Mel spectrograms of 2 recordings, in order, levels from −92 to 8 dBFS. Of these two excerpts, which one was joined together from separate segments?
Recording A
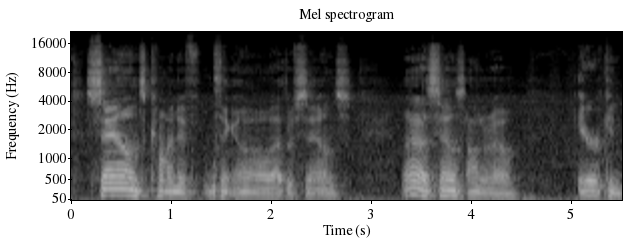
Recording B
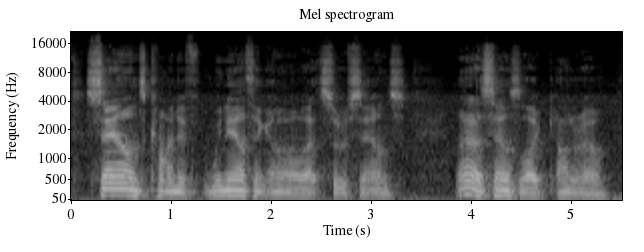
A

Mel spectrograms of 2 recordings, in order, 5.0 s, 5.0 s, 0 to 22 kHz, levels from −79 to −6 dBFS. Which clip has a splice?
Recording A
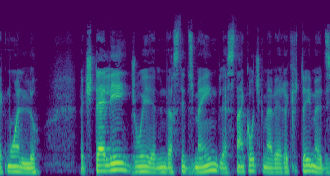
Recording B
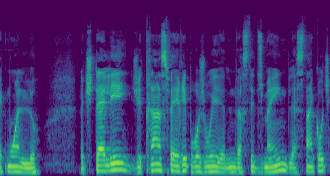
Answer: A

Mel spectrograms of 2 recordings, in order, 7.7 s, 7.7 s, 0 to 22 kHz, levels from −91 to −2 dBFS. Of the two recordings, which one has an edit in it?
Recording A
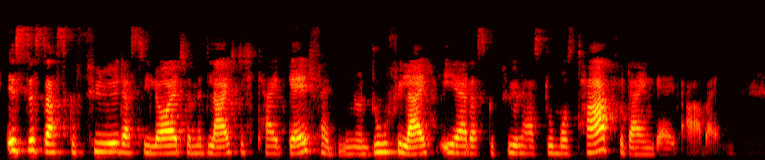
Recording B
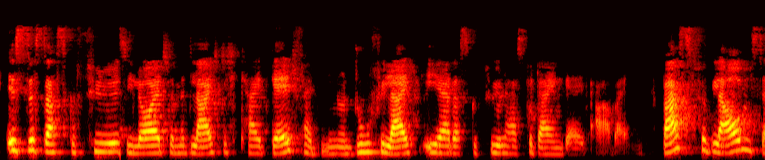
B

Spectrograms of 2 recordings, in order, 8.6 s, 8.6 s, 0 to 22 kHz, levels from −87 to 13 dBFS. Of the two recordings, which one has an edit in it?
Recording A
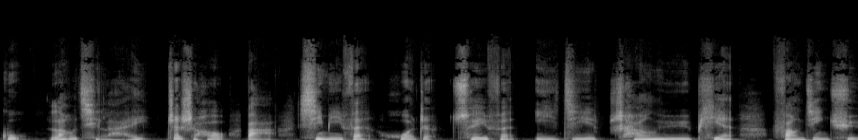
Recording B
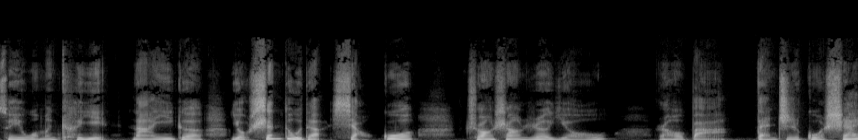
A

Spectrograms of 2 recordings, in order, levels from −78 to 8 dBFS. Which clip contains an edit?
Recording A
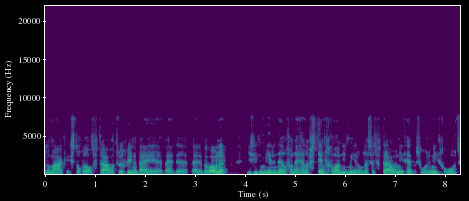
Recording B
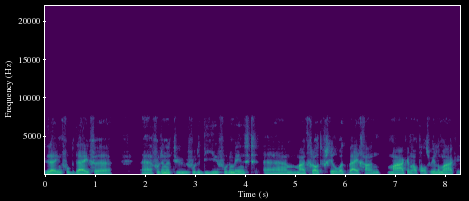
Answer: A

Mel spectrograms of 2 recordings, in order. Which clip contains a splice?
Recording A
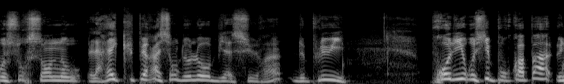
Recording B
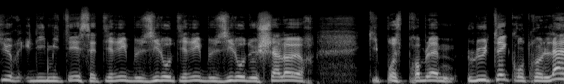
B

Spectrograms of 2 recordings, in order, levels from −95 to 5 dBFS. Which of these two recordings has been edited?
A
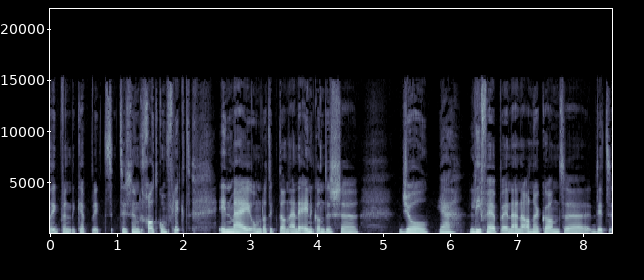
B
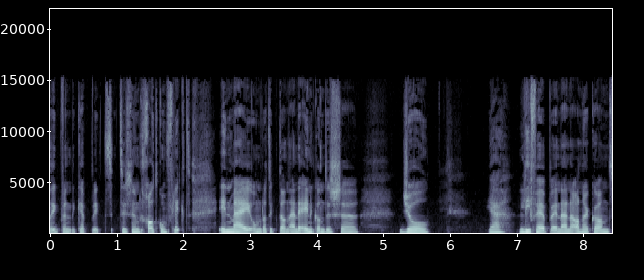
A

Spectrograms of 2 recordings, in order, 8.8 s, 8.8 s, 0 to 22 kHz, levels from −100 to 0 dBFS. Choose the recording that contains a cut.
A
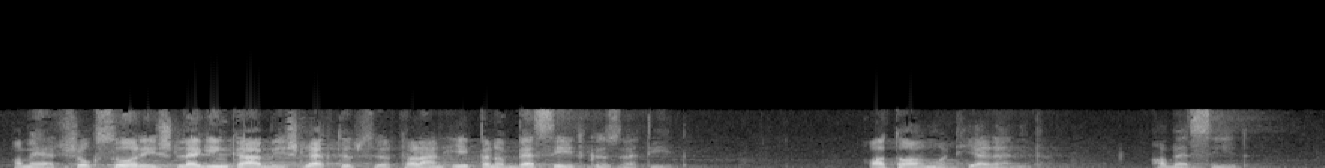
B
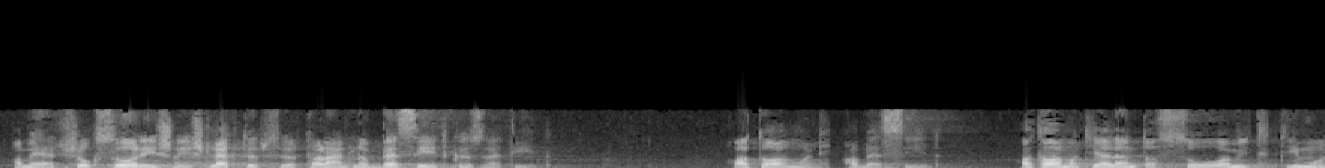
B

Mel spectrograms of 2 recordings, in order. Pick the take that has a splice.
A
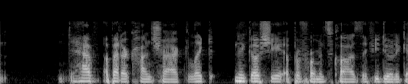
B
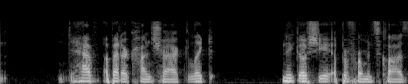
A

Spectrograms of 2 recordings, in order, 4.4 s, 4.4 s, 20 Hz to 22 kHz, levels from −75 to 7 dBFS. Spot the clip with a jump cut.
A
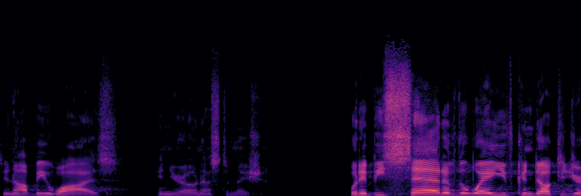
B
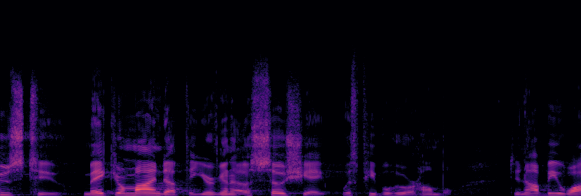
A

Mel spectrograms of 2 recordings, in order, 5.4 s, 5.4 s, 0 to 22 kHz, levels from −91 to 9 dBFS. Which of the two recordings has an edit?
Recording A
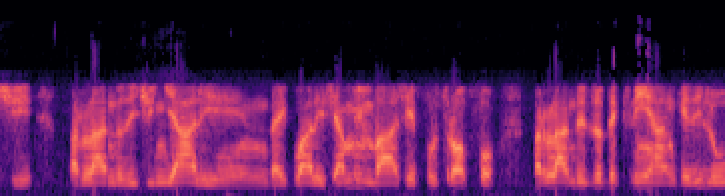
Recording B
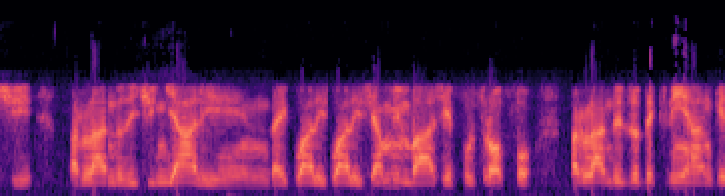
B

